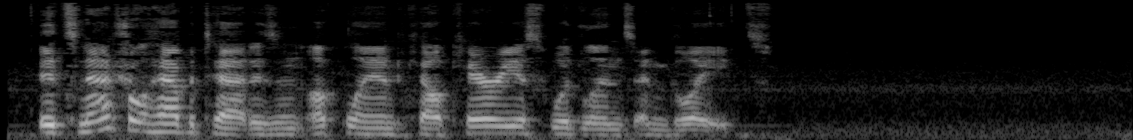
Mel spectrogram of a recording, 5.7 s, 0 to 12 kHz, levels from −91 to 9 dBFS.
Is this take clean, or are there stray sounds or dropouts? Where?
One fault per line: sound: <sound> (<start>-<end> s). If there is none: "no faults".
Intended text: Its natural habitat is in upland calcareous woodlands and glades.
no faults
